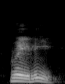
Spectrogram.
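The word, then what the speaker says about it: 瑞丽: Ruili is a very beautiful tropical city. The pronunciation is the same as sharp, but the character means lucky and beautiful.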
